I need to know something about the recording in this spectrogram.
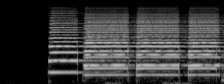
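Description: Solo accordion opening the song after a half second of silence, playing a short phrase of four held notes, each about half a second long.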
